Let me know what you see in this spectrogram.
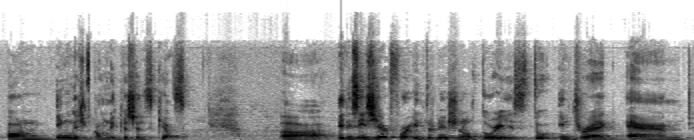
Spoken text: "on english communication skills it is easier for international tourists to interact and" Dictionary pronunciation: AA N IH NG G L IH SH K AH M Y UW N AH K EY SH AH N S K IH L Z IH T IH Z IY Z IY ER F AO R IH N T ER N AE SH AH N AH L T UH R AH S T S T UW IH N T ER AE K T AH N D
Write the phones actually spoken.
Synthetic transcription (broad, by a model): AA N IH NG G L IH SH K AH M Y UW N AH K EY SH AH N S K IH L S IH T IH S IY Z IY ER F AO R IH N T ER N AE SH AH N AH L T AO R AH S S T UW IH N T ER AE K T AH N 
